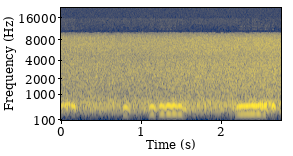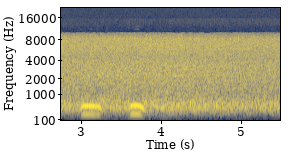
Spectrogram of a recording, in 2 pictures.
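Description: An owl hooting: a series of about six short, low hoots, one of them wavering, over a steady hiss.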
